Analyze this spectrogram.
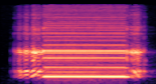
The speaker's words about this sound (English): It's going to sound like a klaxon going off. Now, it's loud noise coming, okay? So don't have a heart attack. Hopefully this works.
